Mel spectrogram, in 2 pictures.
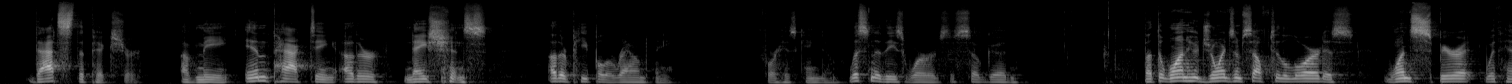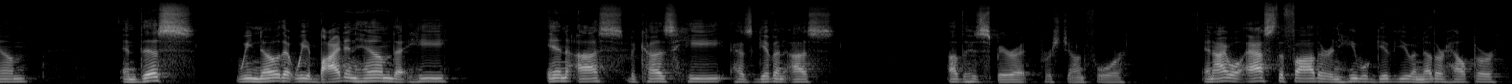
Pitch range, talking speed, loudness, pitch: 110-140 Hz, 145 wpm, -31 LUFS, 125 Hz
